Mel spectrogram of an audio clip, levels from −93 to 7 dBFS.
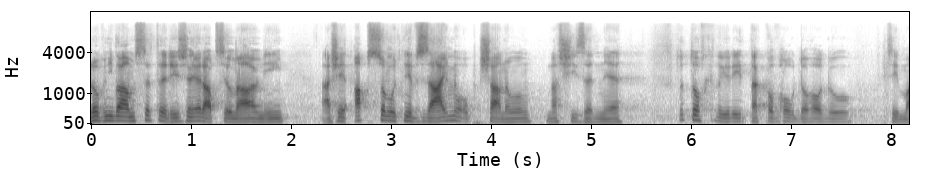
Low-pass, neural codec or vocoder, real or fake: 10.8 kHz; codec, 16 kHz in and 24 kHz out, 0.6 kbps, FocalCodec, streaming, 4096 codes; fake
